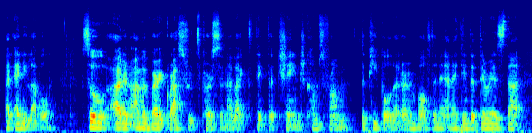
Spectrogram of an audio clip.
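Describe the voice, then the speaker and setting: A woman's voice: sits low, vocal fry. Woman, from Malawi, earnest, thoughtful, fillers and restarts, echoey room. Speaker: guest, UN humanitarian staff representative. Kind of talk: podcast conversation.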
